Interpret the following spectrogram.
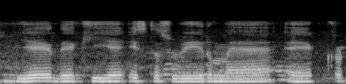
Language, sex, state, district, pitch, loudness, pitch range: Hindi, male, Punjab, Fazilka, 145 Hz, -14 LUFS, 140-150 Hz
